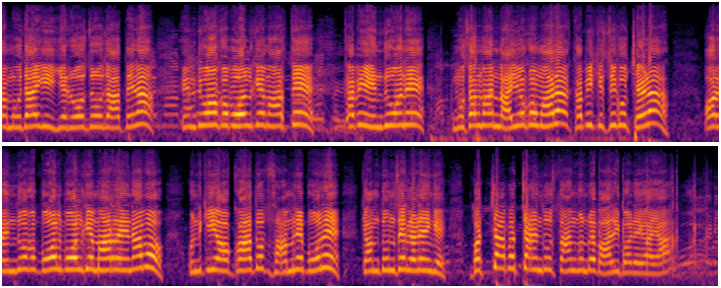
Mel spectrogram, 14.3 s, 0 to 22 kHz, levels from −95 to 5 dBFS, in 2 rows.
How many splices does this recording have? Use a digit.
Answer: 0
